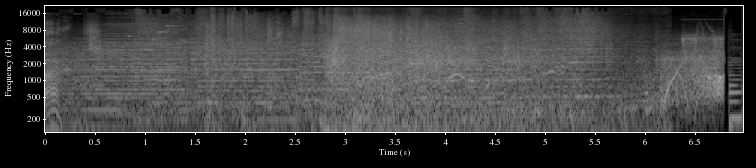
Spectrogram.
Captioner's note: bold dramatic music; metal crashing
